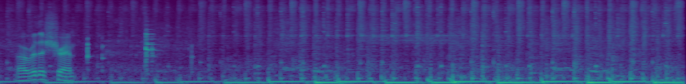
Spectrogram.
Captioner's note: upbeat music; spoon clinking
